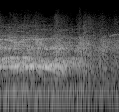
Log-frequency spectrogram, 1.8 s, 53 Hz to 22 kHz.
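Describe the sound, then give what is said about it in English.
An audience claps and cheers steadily for the speaker's 34 years of marriage, a loud dense wash of applause mixed with whooping voices that holds for a couple of seconds and eases slightly toward the end. “No, you can cheer a little bit louder than that.”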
